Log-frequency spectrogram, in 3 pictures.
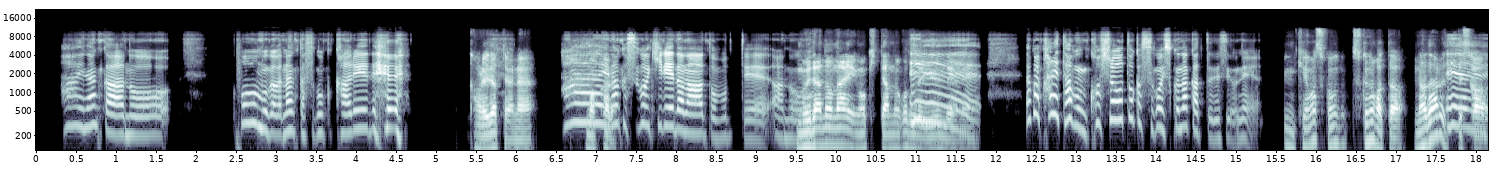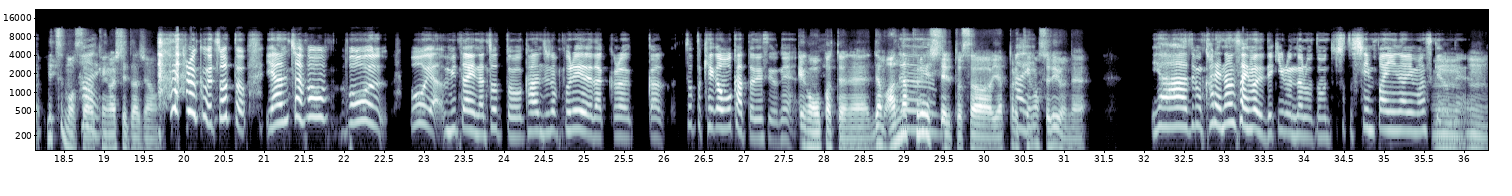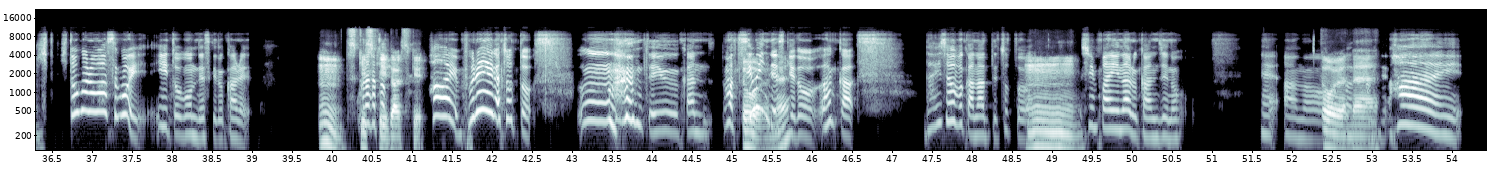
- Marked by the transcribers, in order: laugh; tapping; laughing while speaking: "ナダル君"; other background noise
- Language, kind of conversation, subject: Japanese, unstructured, 技術の進歩によって幸せを感じたのはどんなときですか？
